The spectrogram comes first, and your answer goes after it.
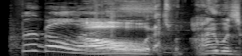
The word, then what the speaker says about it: hyperbola: h a good uh hyperbola is actually the way you pronounce it but I mean it's a fun one to to mispronounce hyperbola it's not a hyperbole either no that's like one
